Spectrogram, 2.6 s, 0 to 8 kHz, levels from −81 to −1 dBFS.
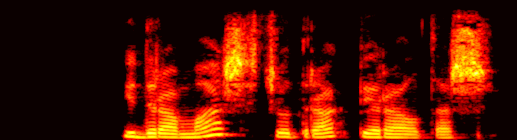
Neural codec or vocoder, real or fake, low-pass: none; real; 7.2 kHz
